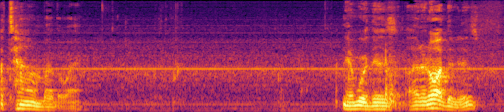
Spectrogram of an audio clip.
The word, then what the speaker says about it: Knebworth: Knebworth is, I don't know what it is. I don't know why the K is silent.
